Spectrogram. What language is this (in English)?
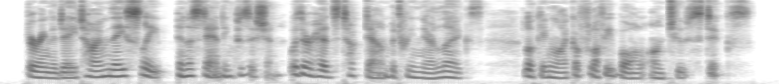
English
